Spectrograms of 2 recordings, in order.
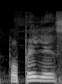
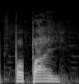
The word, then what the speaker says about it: Popeye: Y de hecho hay que mencionar también que originalmente en inglés no se pronuncia Popeye, sino Popeye.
